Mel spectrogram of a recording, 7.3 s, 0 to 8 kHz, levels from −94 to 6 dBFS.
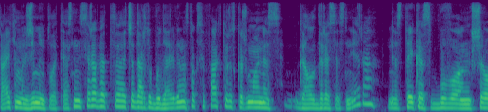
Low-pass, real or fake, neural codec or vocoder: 7.2 kHz; real; none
